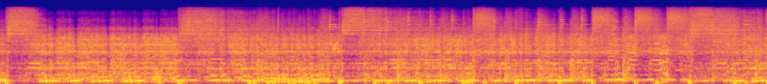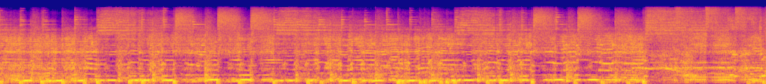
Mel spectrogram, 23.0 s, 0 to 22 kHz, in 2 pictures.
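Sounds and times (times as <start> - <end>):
drum kit: 0.0 - 23.0
electric guitars: 0.0 - 23.0.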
